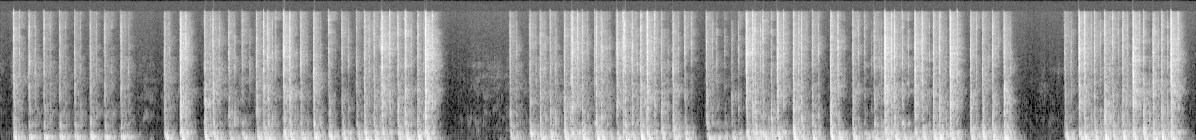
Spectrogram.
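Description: Fingertips of both hands type on the black plastic keys of a grey laptop keyboard. Quick, clicky keystrokes with a low thunk come in steady bursts, separated by short pauses. Each key tap is short and dry, with almost no ring.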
